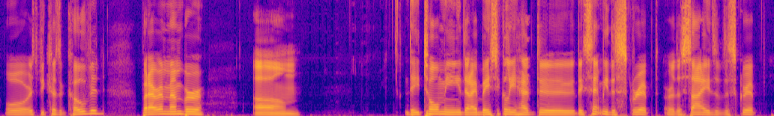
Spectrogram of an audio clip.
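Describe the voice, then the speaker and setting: A man's voice: mid-range voice, unhurried, clear, resonant tone, no echo, clean studio sound. A man telling casual, comedic stories as a podcast host, rambling along in slangy, profane talk.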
